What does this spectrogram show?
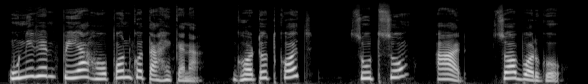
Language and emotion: Santali, neutral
